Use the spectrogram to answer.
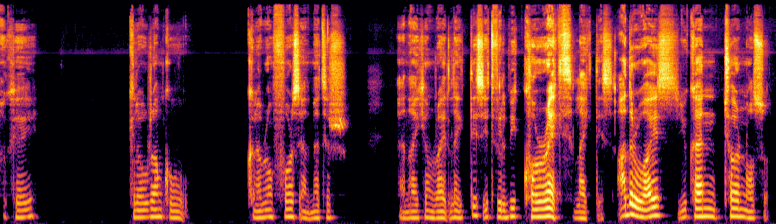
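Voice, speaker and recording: A man with a Turkish accent, a native Turkish speaker, giving an unscripted step-by-step software tutorial, thinking aloud haltingly and correcting himself as he goes. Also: medium pitch, steady tone. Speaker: engineering software tutorial instructor. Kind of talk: unscripted screen-share tutorial, step-by-step explanation.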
